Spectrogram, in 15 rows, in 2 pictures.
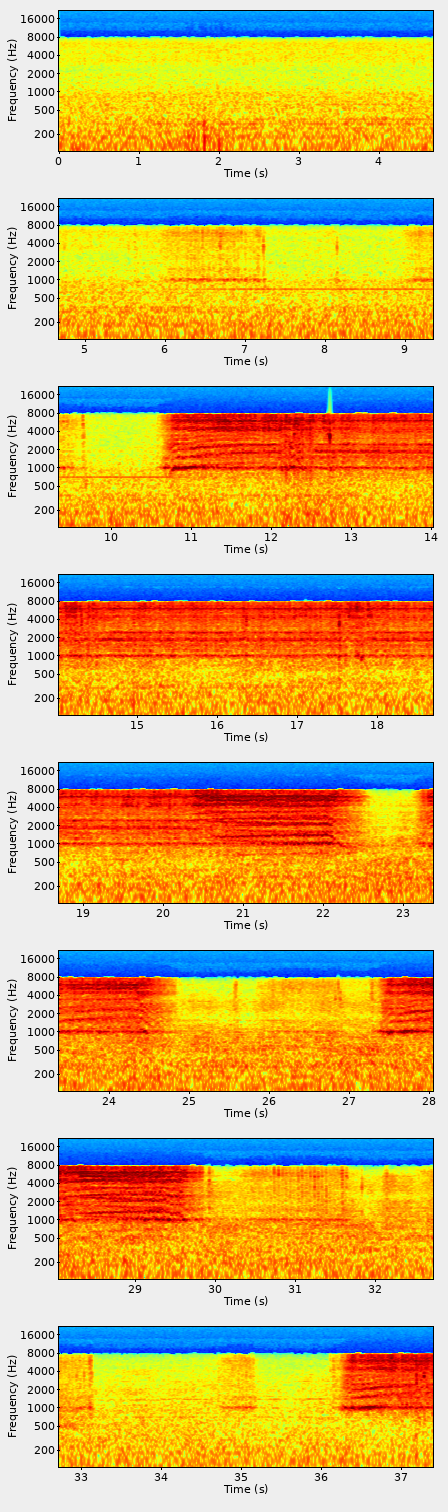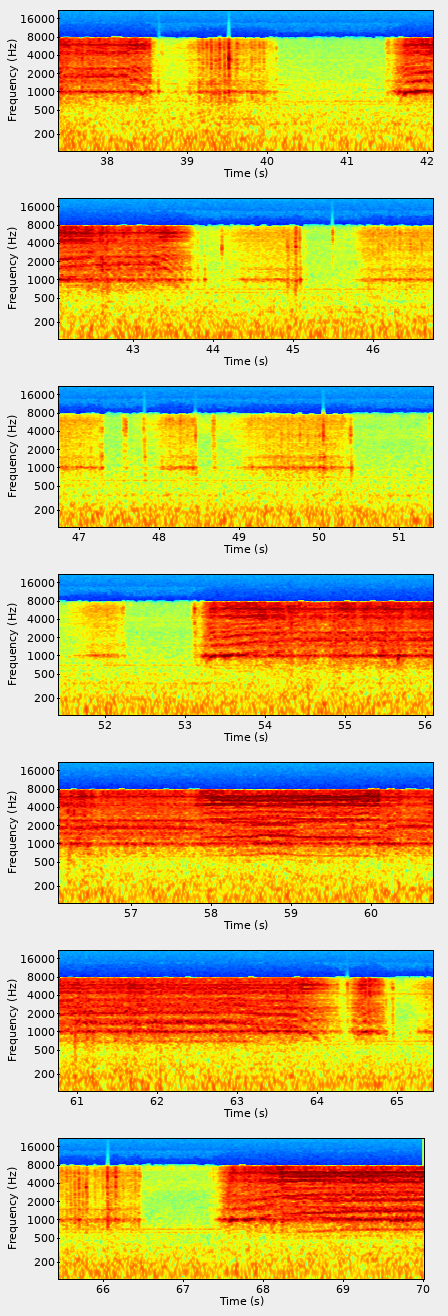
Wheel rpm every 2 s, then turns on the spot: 0, 0, 0, 20, 10, 90, 160, 160, 160, 160, 150, 60, 30, 60, 110, 20, 10, 10, 130, 40, 40, 90, 20, 20, 20, 10, 60, 160, 160, 160, 160, 130, 20, 50, 160.
6-10 30-34 38-40 44-46 48-52 64-66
